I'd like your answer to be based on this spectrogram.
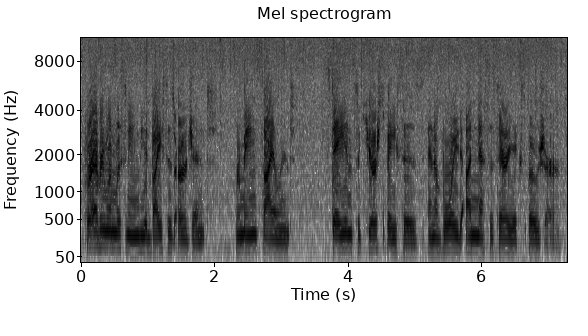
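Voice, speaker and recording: A man playing a serious emergency radio reporter, reading scripted horror narration with measured urgency. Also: mid-range voice, muffled recording, lightly acted. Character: serious male radio reporter advising apocalypse survivors.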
